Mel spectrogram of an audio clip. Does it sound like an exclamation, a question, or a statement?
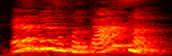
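question. It is said as a question. It asks whether it was a ghost. "Ponto de interrogação"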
